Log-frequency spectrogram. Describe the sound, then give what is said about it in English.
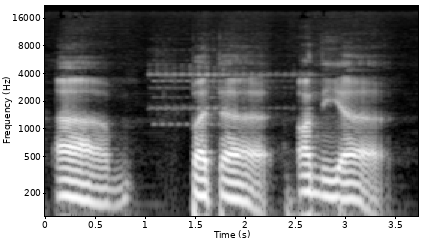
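A phone ringtone for an incoming call from Dave Post plays in three melodic bursts, fairly loud, with short gaps between them and no talking over it. “We got a Dave Post phone call.”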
